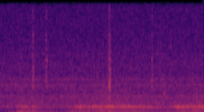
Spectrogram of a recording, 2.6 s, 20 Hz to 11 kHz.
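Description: A 2018 BMW M5's V8 engine hums and revs from inside the cabin, its synthesized, muffled tone rising and falling steadily.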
